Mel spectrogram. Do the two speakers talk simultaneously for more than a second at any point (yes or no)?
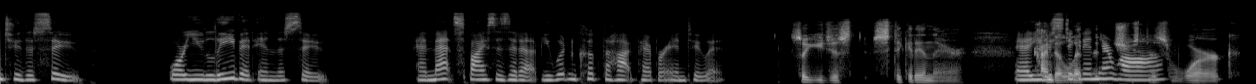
yes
